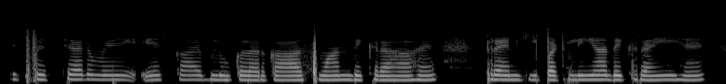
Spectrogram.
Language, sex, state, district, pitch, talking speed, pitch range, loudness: Hindi, female, Uttar Pradesh, Etah, 210 Hz, 150 wpm, 205-215 Hz, -33 LUFS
